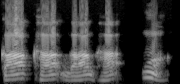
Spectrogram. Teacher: জিহামূলীয় বর্ণ হলো জিহা মূল কণ্ঠের কাছে যদি নরম তালুকে স্পর্শ করে উচ্চারণ হয়, তাহলে সেই ধ্বনিগুলোকে বা বর্ণগুলোকে আমরা জিহা মূলীয় বর্ণ বলবো।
